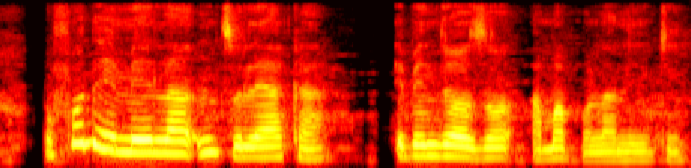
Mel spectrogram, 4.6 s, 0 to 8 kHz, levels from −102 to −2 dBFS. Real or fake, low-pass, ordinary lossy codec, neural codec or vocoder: fake; 7.2 kHz; none; vocoder, 44.1 kHz, 128 mel bands every 256 samples, BigVGAN v2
